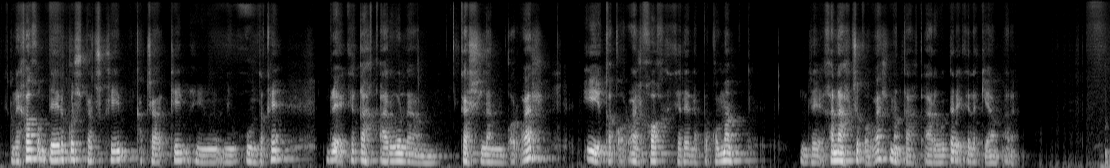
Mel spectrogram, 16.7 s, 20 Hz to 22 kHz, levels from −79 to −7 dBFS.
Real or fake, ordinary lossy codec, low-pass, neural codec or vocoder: fake; none; none; autoencoder, 48 kHz, 128 numbers a frame, DAC-VAE, trained on Japanese speech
